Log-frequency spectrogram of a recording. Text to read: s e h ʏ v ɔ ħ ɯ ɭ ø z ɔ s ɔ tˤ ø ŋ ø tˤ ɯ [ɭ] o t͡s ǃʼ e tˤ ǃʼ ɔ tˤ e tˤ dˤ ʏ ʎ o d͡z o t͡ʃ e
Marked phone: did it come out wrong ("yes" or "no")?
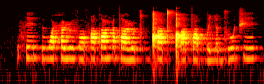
no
